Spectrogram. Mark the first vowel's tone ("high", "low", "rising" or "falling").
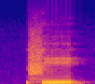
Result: high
